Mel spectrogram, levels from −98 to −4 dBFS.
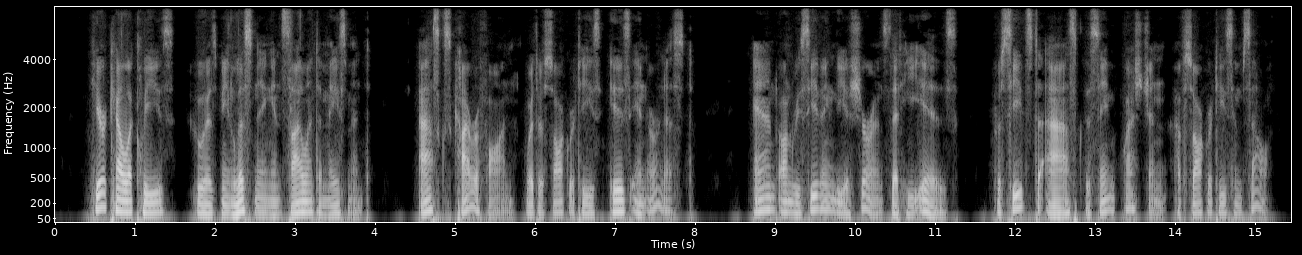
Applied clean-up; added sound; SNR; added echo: none; none; none; none.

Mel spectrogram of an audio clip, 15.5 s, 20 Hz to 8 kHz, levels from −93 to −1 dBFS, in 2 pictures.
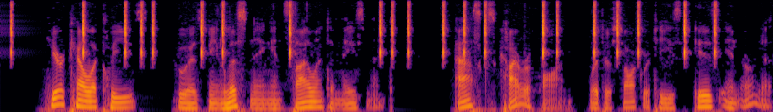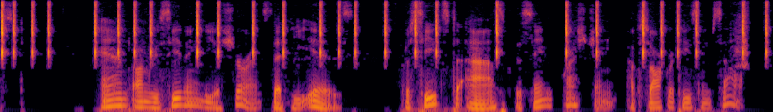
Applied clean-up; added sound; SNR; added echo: classical method spectral subtraction.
